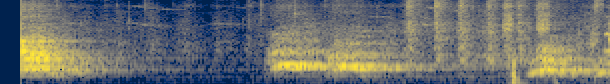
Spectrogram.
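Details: Pembroke Welsh Corgi-type dog, a small female about three years old: a sharp bark, then a longer tonal bark-whine held near one pitch, with clicks and scuffs and a person speaking Italian nearby.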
